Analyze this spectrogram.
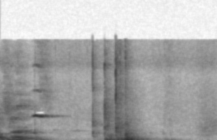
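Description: A door closes with a soft thud.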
